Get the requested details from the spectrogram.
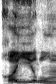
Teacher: Ketika kita baca ra, rum itu monyong rum.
